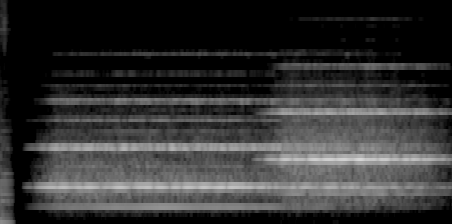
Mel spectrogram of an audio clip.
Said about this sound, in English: The pad preset was from Contact hybrid keys and sounds like this.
